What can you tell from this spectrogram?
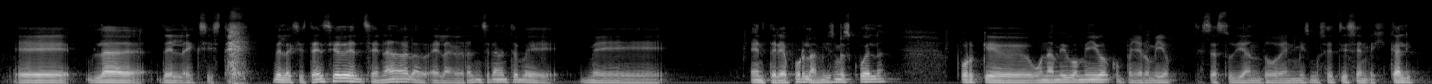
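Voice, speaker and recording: Against a quiet background, a man with a very deep, low pitch and a dark, mellow tone speaks fairly slowly. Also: ordinary pitch variation. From Mexico, Puebla and Sinaloa (Guasave). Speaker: student. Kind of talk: casual chat.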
